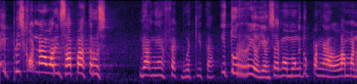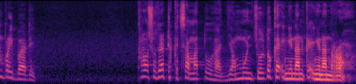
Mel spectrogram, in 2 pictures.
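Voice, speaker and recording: A pastor preaching a sermon in an animated way. The delivery swings between quiet asides and loud, emphatic lines, repeats phrases for emphasis and drops in short English phrases. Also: mid-range voice.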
